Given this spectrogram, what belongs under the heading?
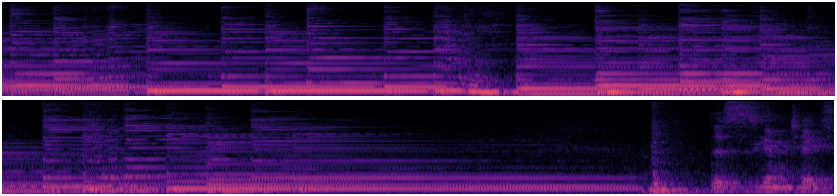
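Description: Acoustic guitar strums a run of chords from a song in a roadside lesson, sustained ringing chords changing every second or so, close and clear, ending with a brief scrape.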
